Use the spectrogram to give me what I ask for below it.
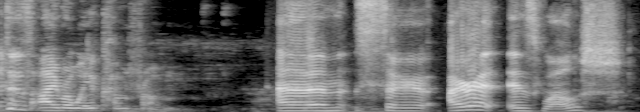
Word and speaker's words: Eira: It's pronounced Ira, not Ira or anything. Please say it properly. like they call me in conventions.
